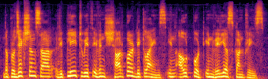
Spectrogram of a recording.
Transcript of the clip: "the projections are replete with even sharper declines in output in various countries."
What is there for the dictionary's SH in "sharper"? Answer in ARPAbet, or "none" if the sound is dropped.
SH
